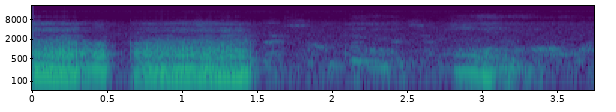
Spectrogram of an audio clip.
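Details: Snoring.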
